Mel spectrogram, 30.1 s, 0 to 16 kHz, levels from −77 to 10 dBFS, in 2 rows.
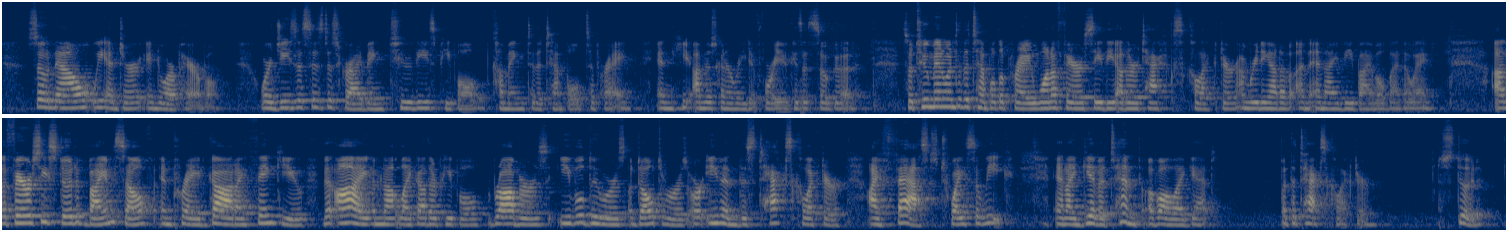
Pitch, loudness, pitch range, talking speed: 200 Hz, -29 LUFS, 185-220 Hz, 215 wpm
